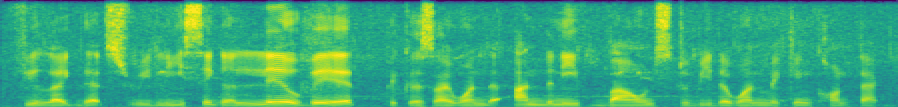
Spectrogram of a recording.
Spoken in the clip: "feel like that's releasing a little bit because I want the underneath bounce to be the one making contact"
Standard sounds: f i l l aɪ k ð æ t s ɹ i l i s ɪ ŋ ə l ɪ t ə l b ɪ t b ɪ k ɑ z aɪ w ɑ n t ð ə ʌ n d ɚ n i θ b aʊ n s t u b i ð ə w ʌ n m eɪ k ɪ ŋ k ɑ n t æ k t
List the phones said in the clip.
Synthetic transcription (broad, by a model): f i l l aɪ k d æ t s ɹ i l i s ɪ ŋ ə l ɪ t ə l b ɪ t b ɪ k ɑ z aɪ w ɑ n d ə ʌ n d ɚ n i f b aʊ n s t u b i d ə w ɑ n m eɪ k ɪ ŋ k ɑ n t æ k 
